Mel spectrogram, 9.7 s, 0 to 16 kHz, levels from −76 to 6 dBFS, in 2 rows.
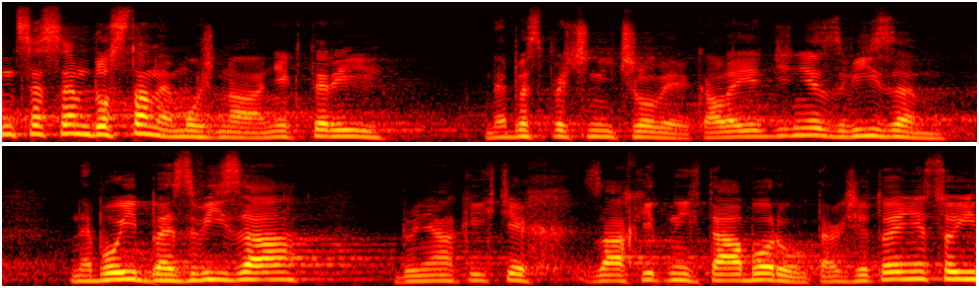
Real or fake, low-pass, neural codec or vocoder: real; 14.4 kHz; none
